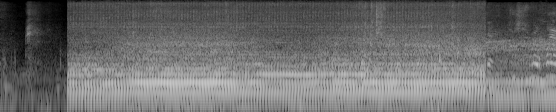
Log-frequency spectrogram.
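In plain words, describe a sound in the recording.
A lawn mower engine runs with a steady drone.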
